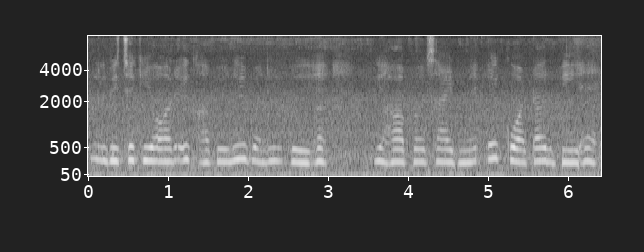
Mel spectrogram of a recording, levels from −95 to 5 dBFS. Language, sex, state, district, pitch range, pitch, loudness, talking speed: Hindi, female, Rajasthan, Nagaur, 230-255 Hz, 240 Hz, -16 LUFS, 140 wpm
